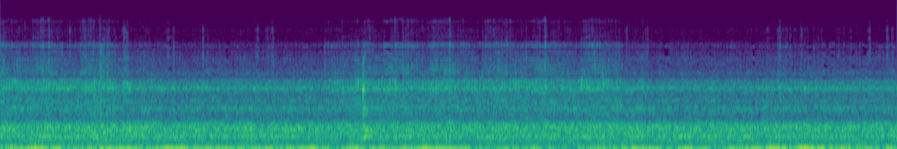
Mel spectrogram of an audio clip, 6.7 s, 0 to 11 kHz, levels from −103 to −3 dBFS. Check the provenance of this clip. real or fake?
real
